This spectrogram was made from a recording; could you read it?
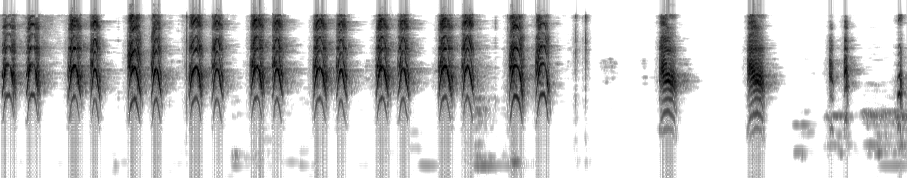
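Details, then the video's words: Vigorous Madura long-tailed shrike song, full of variations: a brisk series of evenly spaced, harsh chattering chirps, followed by a pause and a few separate squeaky notes with faint low background sounds. "SUARA burung CENDET GACOR master full variasi | ASLI cendet MADURA GACOR DOR"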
